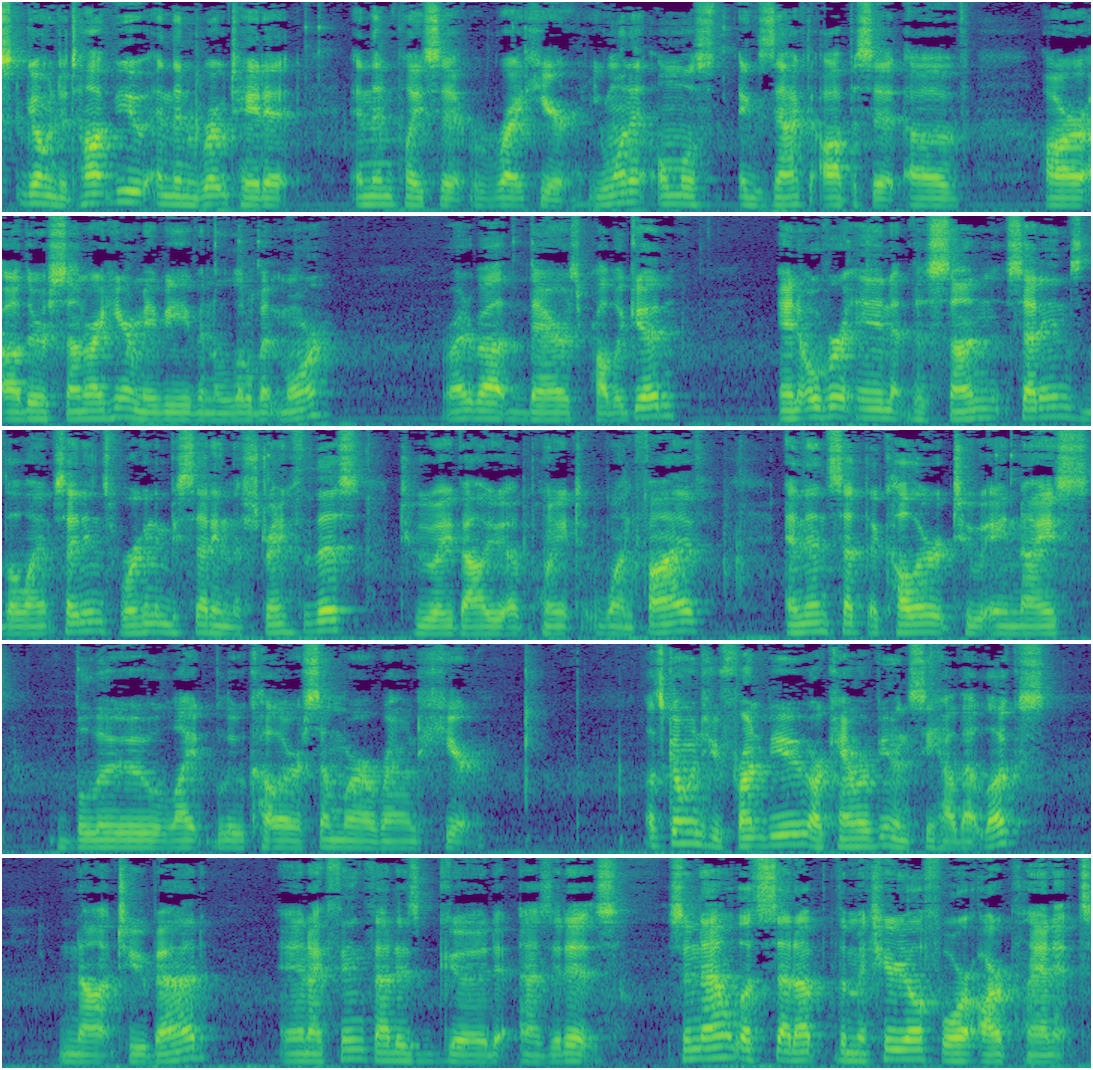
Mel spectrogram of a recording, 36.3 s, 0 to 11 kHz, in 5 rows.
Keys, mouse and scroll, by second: 0.3 KP_7, 1.4 r, 2.2 click, 2.6 g, 3.6 click, 4.0 r, 4.9 click, 8.2 r, 9.1 click, 9.3 g, 10.9 click, 13.0 click, 16.3-21.4 drag, 19.5 Return, 25.2 scroll down 1, 25.4-36.3 middle drag, 26.1-26.6 scroll up 2, 26.6 KP_0, 27.7-29.6 scroll up 2, 29.6-30.1 scroll down 2, 30.1-31.7 scroll up 2, 31.7-32.2 scroll up 1, 32.2-33.4 scroll down 2, 33.4-36.3 scroll up 2.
